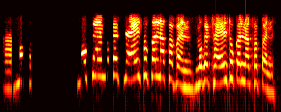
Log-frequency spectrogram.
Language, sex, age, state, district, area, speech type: Sindhi, female, 30-45, Rajasthan, Ajmer, urban, conversation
